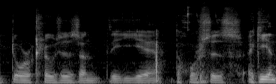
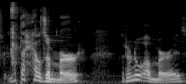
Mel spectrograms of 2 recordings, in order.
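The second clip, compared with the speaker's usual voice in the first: raised, louder mock bafflement; mock confused player; 6 semitones higher, 6 dB louder, much faster than usual. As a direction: play a baffled listener for laughs. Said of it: "They're like".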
